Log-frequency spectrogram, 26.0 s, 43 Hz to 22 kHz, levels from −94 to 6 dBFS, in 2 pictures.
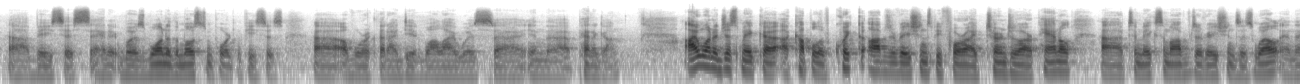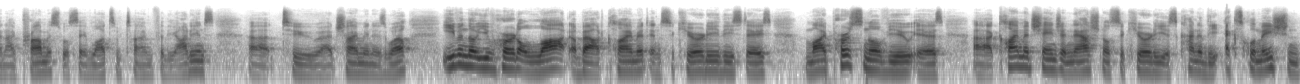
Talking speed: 215 wpm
